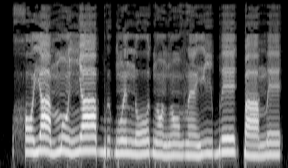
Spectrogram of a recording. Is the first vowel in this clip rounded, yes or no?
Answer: yes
